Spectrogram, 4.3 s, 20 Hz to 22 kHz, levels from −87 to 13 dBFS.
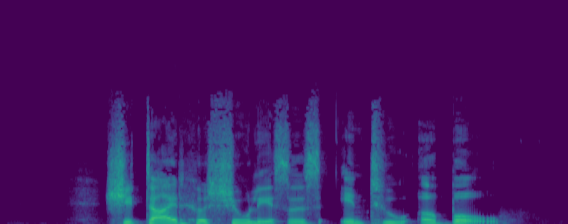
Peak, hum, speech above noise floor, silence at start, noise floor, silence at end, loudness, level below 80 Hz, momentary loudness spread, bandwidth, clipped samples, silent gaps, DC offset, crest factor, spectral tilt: -6 dBFS; none; 56 dB; 0.8 s; -83 dBFS; 0.55 s; -27 LUFS; -62 dBFS; 9 LU; 13 kHz; under 0.1%; none; under 0.1%; 24 dB; -4.5 dB/octave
